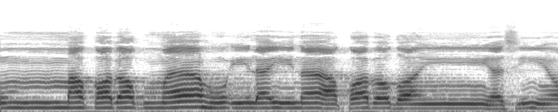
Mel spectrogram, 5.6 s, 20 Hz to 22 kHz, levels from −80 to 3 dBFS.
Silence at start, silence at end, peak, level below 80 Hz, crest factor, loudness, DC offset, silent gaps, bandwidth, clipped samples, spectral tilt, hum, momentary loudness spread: 0 s; 0 s; -6 dBFS; -44 dBFS; 14 dB; -19 LUFS; under 0.1%; none; 7.2 kHz; under 0.1%; -6.5 dB/octave; none; 6 LU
